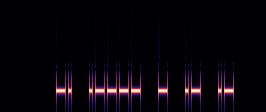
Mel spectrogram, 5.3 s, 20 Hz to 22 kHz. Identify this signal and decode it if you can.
Morse code, heard as a keyed tone, about 20 wpm, spaced as for 14 wpm, 700 Hz. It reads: N1TAA
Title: 042 Lesson 8g - Number 1 - Call Signs 20wpm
